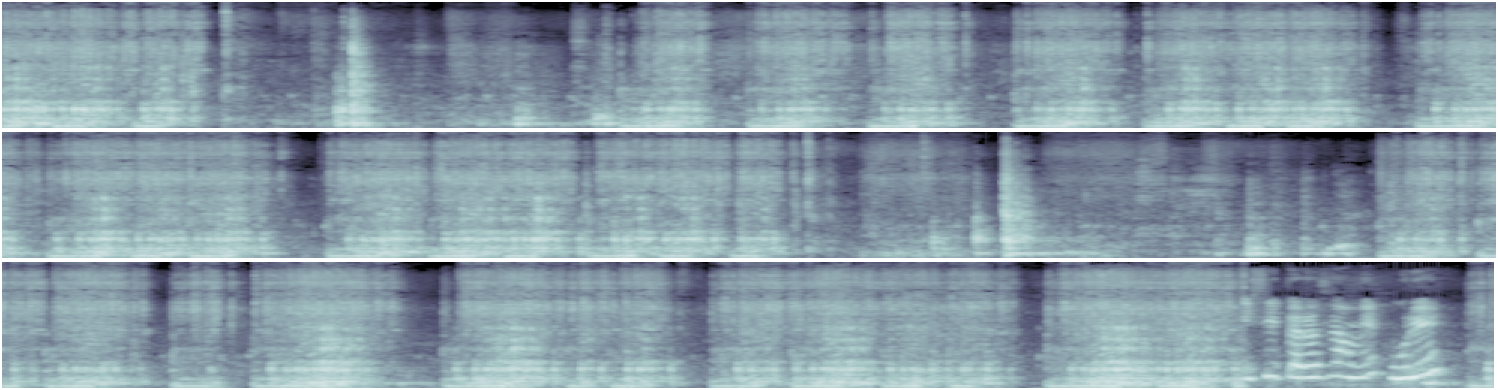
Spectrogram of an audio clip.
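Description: A sewing machine whirs in short bursts, stitching fabric.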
